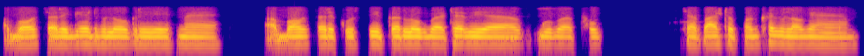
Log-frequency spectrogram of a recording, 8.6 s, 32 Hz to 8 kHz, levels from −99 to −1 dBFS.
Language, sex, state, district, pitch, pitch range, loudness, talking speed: Hindi, male, Bihar, Gopalganj, 110 Hz, 110-115 Hz, -18 LUFS, 175 wpm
